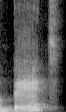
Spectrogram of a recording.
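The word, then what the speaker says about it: בית: a dot the gash sometimes it will have the gash which that's the name of this that in the middle and that would make it sound like a b and sometimes when it doesn't have the gash it will sound as v so let's start reading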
